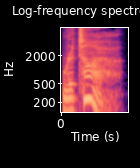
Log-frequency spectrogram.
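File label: "retire", British English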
